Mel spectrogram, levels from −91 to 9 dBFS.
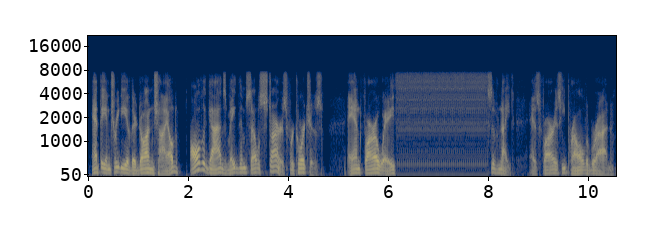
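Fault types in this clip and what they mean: AMR wideband (HD Voice) codec: The speech was coded at a low AMR-WB rate, consistent with 8.85 kbit/s, leaving it rough and raspy with nothing above 7.6 kHz.
System hang loop: The system froze while playback kept cycling one 40 ms buffer, so from 6.20 to 7.99 s the sound repeats 45 times at 25 Hz.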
